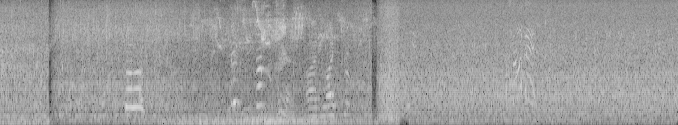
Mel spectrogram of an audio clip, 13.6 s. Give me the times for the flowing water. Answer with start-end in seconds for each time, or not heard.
0.0-13.5.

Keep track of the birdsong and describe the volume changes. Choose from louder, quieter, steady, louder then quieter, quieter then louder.
louder then quieter.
